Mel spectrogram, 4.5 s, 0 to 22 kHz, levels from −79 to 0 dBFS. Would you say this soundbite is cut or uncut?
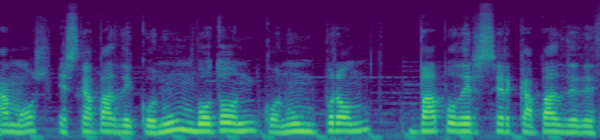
cut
